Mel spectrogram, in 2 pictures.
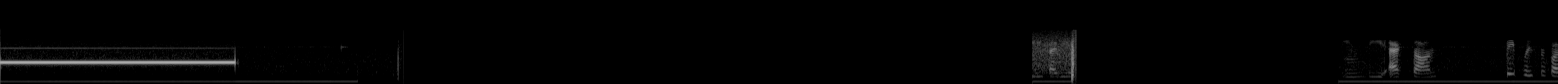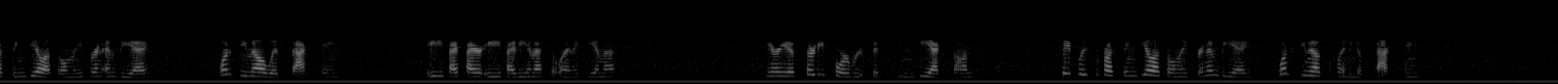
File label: Siren; Lafayette FD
